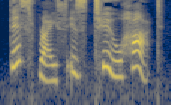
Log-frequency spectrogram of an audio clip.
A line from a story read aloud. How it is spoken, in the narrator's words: she exclaimed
